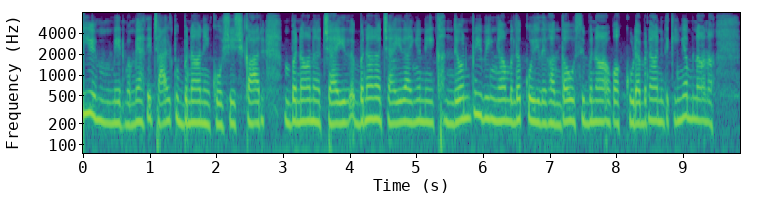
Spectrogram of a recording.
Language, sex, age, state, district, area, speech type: Dogri, female, 18-30, Jammu and Kashmir, Udhampur, rural, spontaneous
